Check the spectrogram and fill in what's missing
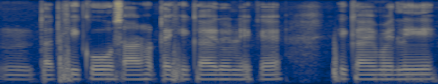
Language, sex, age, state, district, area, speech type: Assamese, male, 18-30, Assam, Sonitpur, urban, spontaneous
